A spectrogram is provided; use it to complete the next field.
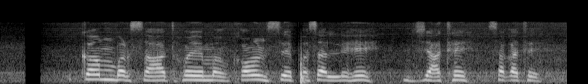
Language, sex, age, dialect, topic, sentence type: Chhattisgarhi, male, 25-30, Central, agriculture, question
